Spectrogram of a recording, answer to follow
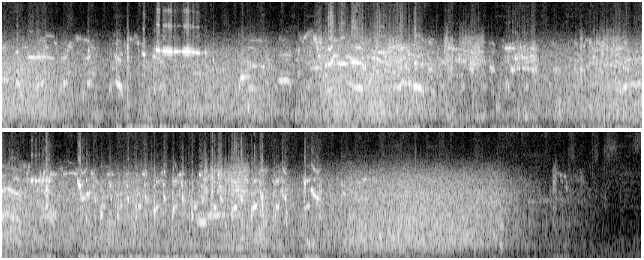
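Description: A flock of many birds calling at once, a dense mass of overlapping chirps and squawks, fading out near the end.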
